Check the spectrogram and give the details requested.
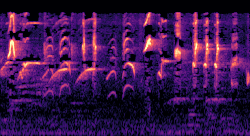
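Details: White-eye song played to stimulate singing: bright, high chirps with arched, slurred notes and quick sharp tweets in an irregular, lively sequence, with soft low background noise.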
